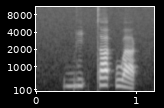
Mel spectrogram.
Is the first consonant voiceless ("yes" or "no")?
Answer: no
